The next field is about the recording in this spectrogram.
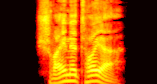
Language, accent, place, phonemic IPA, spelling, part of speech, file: German, Germany, Berlin, /ˈʃvaɪ̯nəˈtɔʏ̯ɐ/, schweineteuer, adjective, De-schweineteuer.ogg
- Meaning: very expensive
